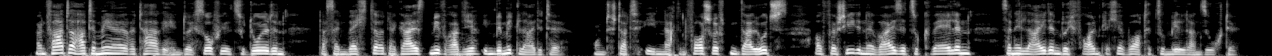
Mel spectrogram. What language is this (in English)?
German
